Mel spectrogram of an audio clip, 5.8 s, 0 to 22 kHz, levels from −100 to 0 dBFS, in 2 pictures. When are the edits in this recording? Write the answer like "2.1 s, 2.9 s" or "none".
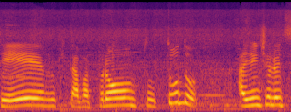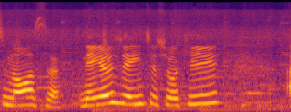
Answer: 3.6 s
